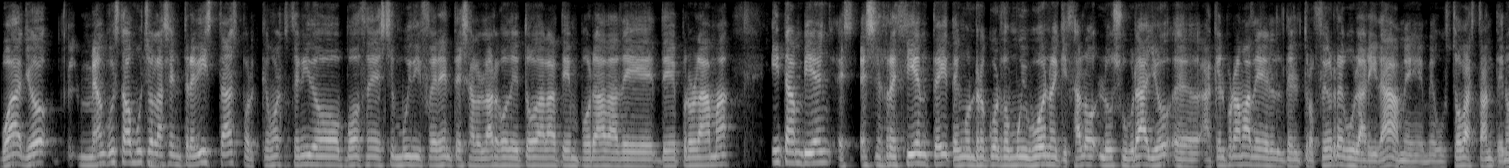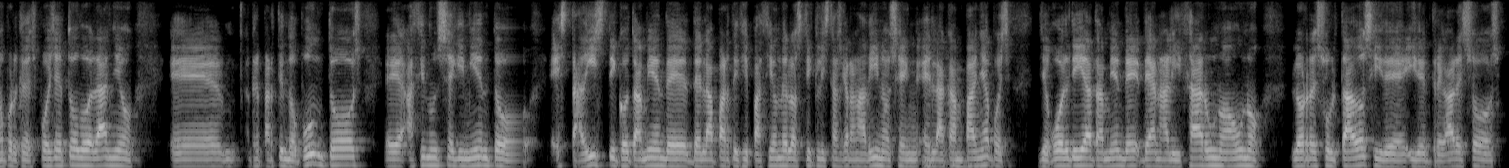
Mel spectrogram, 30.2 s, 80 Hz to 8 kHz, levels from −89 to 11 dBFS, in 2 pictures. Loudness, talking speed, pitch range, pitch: -24 LUFS, 195 wpm, 120-145 Hz, 130 Hz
